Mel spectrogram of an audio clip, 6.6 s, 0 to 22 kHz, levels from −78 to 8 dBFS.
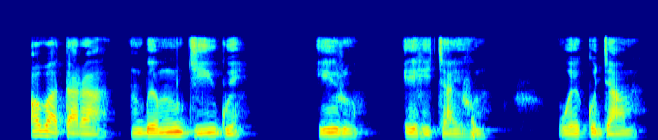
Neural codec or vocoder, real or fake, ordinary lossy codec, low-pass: none; real; none; 7.2 kHz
